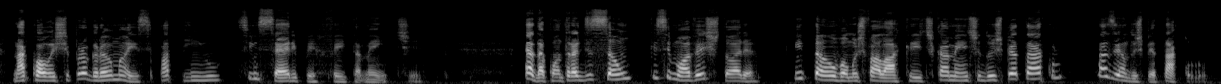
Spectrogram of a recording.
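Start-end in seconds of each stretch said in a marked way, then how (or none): none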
